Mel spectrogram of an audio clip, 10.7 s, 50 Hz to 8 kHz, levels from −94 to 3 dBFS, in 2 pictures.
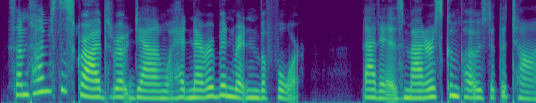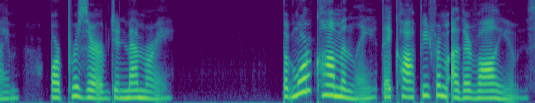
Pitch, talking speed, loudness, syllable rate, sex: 230 Hz, 170 wpm, -19 LUFS, 6.0 syllables/s, female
